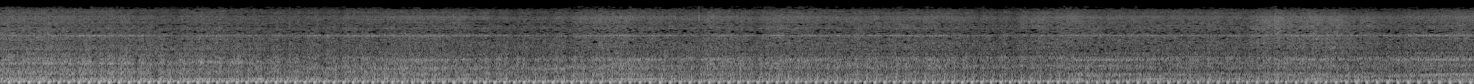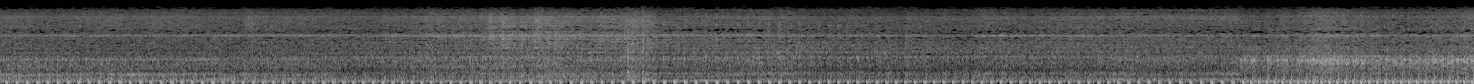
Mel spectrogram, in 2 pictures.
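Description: Engine of a walk-behind brush-cutting mower running steadily as it is pushed through undergrowth, with a slight change in its sound near the end.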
